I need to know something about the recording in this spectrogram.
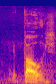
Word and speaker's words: Pawel: Esta noche está con nosotros el señor Powell, yo no sé si pronuncié bien, él es presidente de la Cámara Perú-Polonia. Ayúdeme, por favor, si pronuncié bien. ¿Cómo estás, Powell? ¿Verdad? Sí. Correcto.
